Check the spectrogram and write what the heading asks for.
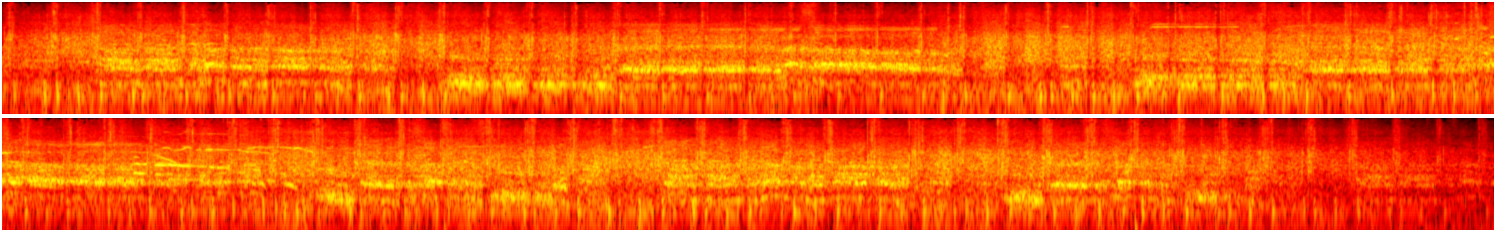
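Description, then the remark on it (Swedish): A large football crowd sings the chant "Ove Röster Deutscher Superman" in unison, loud and sustained for the whole stretch, with a repeating melodic phrase, scattered claps and shouts over a dense roar. “Men det som vore roligt med det här, om han eh, blir tränare för Barnsley, det är att vi kanske får anledning att höra ramsan Ove Röster Deutscher Superman igen.”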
